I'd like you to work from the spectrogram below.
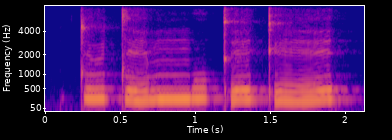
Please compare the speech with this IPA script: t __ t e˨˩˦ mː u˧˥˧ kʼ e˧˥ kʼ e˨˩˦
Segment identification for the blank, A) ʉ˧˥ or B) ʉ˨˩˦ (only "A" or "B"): A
